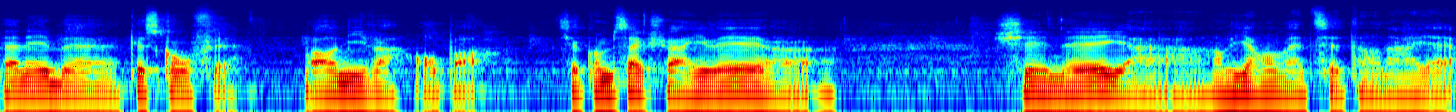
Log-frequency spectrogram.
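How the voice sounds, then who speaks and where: A man speaks in a flat monotone, broken by long, frequent pauses. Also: fairly low pitch for a man, moderate pace. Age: 60s. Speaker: factory worker and union delegate. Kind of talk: interview. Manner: halting, many hesitations.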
